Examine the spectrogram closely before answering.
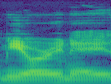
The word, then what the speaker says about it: Miorine: No, it's Miorine. No. Miorine. Yeah, Miorine is trying to escape the school for Suletta to rescue her, but Miorine is like, don't do this, why are you doing this?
